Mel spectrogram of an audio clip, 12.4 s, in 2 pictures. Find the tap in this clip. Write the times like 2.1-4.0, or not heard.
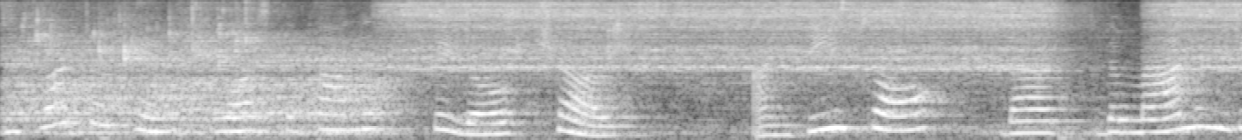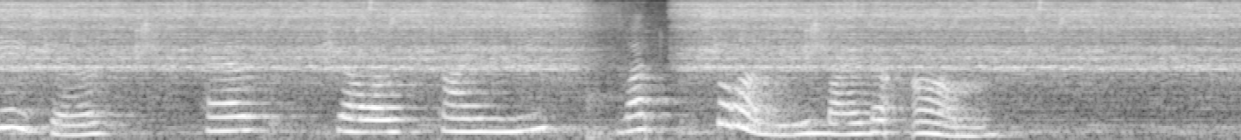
0.0-12.3.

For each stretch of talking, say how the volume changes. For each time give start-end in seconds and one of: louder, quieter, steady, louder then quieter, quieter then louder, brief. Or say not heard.
0.0-11.2 steady.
